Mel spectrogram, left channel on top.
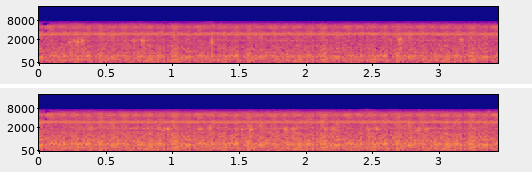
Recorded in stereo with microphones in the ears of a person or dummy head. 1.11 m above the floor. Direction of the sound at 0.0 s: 25° right (ahead or behind).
